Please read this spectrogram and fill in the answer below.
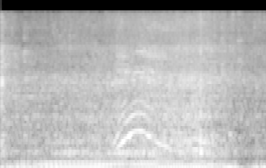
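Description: Side-by-side UTV engine revving up and down under load as it crawls over rocks, its pitch rising and falling over a deep steady drone.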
